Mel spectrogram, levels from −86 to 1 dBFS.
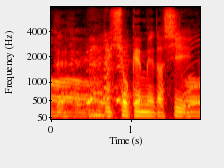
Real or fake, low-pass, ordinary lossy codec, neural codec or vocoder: real; none; none; none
